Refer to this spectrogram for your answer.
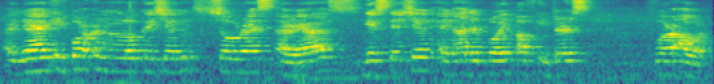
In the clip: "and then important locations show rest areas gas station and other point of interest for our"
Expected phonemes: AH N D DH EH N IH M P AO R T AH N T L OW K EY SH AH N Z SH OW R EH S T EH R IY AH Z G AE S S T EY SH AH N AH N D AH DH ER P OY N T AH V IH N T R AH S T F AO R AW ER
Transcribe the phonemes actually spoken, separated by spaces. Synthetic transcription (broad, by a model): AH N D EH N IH M P AO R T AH N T L OW K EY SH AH N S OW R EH S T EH R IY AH S G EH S S T EY SH AH N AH N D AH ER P OY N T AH F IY N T AH S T F AO R AW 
